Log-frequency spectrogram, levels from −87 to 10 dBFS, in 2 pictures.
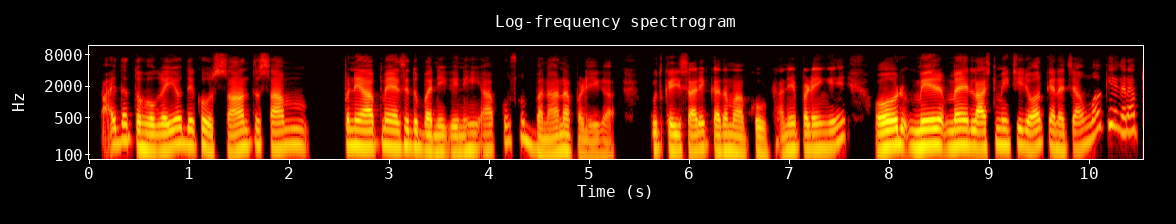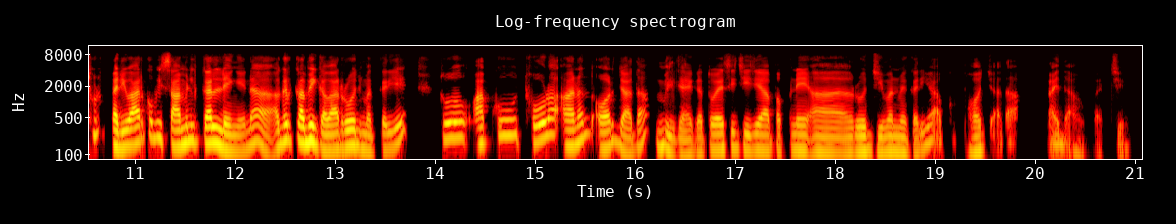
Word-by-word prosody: फ़ायदा 160 +5 -1
तो 165 -8 0
होगा 125 -1 +2
ही। 135 - +3
और 165 - +4
देखो, 150 -3 +1
शांत 135 +8 -1
शाम 140 +3 -1
अपने 150 +1 -3
आप 140 +2 +3
में 150 - +3
ऐसे 145 +2 0
तो 140 - 0
बनेगी 115 -2 0
नहीं, 125 +2 -3
आपको 125 +8 -8
उसको 195 +2 -7
बनाना 110 +4 0
पड़ेगा, 95 -4 -7
ख़ुद 130 +8 -9
कई 120 -1 +3
सारे 120 +2 0
कदम 120 0 +1
आपको 110 0 -2
उठाने 105 +6 -4
पड़ेंगे। 130 +7 0 0.4
और 150 +2 +8
में 150 +2 +7
मैं 150 +2 +4
लास्ट 135 +1 +2
में 155 - +1
एक 150 - -9
चीज़ 155 -3 -1
और 140 +3 +3
कहना 135 -4 0
चाहूँगा 155 - -4
कि 375 - 0
अगर 265 -6 -4
आप 280 - -6
थोड़ा 245 +1 -7
परिवार 155 +5 +4
को 215 - -4
भी 210 - -1
शामिल 165 +5 +3
कर - - +8
लेंगे 125 -8 +2
ना, 175 +4 -1
अगर 190 - 0
कभी-कभार, 140 -8 +5
रोज़ 145 0 +3
मत 105 - -11
करिए, 145 +10 -2 0.4
तो 210 +1 +2 0.2
आपको 230 +8 -2 0.2
थोड़ा 205 +7 +4 0.2
आनंद 195 +10 -1
और 135 +6 +1
ज़्यादा 145 - -4
मिल 125 -7 -3
जाएगा। 100 +1 -6
तो 125 -1 -1
ऐसी 125 +2 -3
चीज़ें 125 -1 -4
आप 115 -1 -5
अपने 120 +1 -4
अ, 105 - -8 0.4
रोज़ 115 +1 0
जीवन 110 0 -4
में 105 -2 -3
करिए, 130 - -7
आपको 185 - -12
बहुत 110 +1 -4
ज़्यादा - - -14 0.3
फ़ायदा - - -10
होगा। - - -21
जी। - - -17
135 Hz, 215 wpm, -23 LUFS, 120-155 Hz, 0.4 s, और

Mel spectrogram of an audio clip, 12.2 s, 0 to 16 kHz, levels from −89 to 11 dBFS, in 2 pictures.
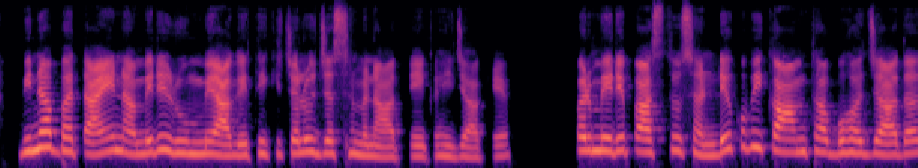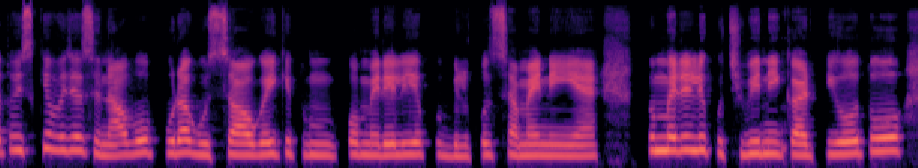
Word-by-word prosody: बिना 325 +6 +7
बताए 265 -4 +4
ना, 235 -5 +2
मेरे 255 +6 +2
रूम 245 -3 0
में 235 - +2
आ 210 -1 +8
गई 210 0 -1
थी 240 - -2
कि, 225 - -13
"चलो, 250 +4 0
जश्न 240 -1 -2
मनाते 185 -1 -2
हैं 190 - -3
कहीं 200 -2 -5
जाके।" 185 +1 -6 0.5
पर 285 - +4
मेरे 285 0 +4
पास 260 -1 +4
तो 290 - -1
संडे 240 +3 0
को 360 - -8
भी 360 - +3
काम 270 -4 +4
था 265 - +2
बहुत 245 0 -1
ज़्यादा, 235 +1 +2
तो 300 +3 -8
इसकी 295 +3 -3
वज़ह 290 -1 -3
से 250 -4 -5
ना, 205 0 -2
वो 245 +3 -1
पूरा 245 +1 0
गुस्सा 220 +1 -2
हो 215 0 +1
गई 225 +1 0
कि, 245 - -8
"तुमको 215 0 -7
मेरे 210 -1 0
लिए 225 +1 -1
को 220 -1 -15
बिल्कुल 200 +2 -7
समय 210 -1 -1
नहीं 205 -1 -1
है। 200 0 0 0.4
तुम 290 - +2
मेरे 290 +1 +4
लिए 295 0 +2
कुछ 230 -2 -10
भी 235 +2 +1
नहीं 235 -1 -1
करती 220 +1 -1
हो, 230 +1 +2
तो 275 +3 +1
235 Hz, 270 wpm, -24 LUFS, 210-270 Hz, 0.5 s, आ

